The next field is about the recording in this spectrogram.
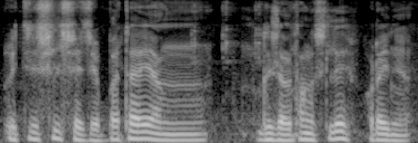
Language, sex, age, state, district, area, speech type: Bodo, male, 18-30, Assam, Baksa, rural, spontaneous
